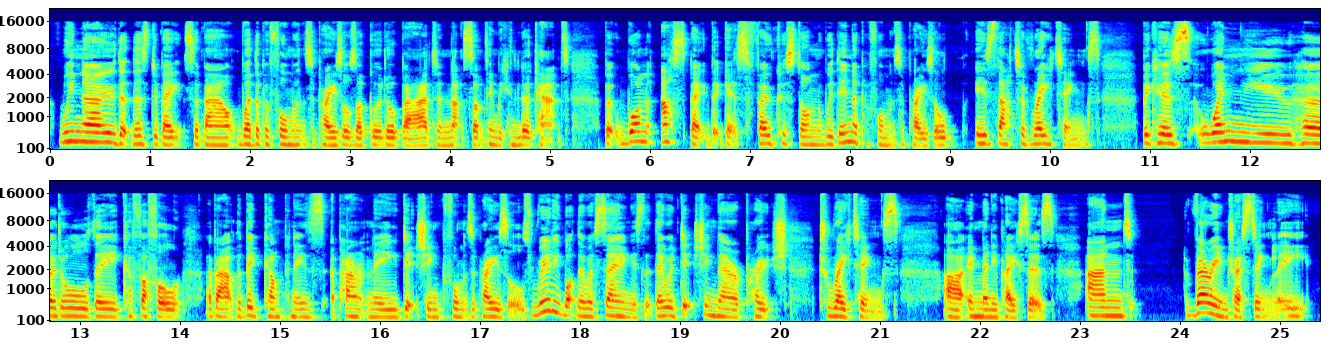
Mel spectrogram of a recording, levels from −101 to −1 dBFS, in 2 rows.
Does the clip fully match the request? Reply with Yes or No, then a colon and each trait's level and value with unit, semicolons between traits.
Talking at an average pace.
Yes: average, 170 wpm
